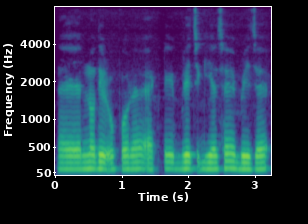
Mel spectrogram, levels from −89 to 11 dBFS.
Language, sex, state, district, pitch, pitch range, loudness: Bengali, male, Tripura, West Tripura, 120 Hz, 115-120 Hz, -15 LUFS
